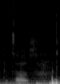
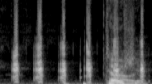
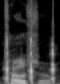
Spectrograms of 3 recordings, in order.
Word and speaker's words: Ptosha: Oh, Lord, he called me Ptosha. Did I say it wrong? I always say it wrong. Help him out, Rahim. Help him out. I can't help you, brother. No. Ptosha. Ptosha. The P is silent.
